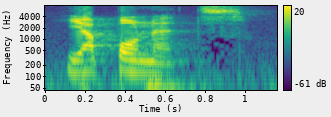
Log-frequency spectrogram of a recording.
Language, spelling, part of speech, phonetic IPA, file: Czech, Japonec, noun, [ˈjaponɛt͡s], Cs-Japonec.ogg
- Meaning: Japanese (person)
